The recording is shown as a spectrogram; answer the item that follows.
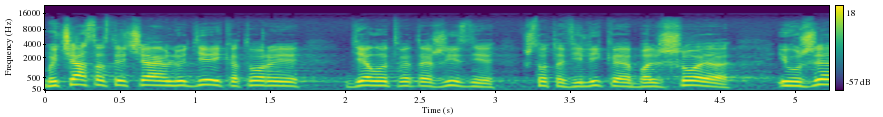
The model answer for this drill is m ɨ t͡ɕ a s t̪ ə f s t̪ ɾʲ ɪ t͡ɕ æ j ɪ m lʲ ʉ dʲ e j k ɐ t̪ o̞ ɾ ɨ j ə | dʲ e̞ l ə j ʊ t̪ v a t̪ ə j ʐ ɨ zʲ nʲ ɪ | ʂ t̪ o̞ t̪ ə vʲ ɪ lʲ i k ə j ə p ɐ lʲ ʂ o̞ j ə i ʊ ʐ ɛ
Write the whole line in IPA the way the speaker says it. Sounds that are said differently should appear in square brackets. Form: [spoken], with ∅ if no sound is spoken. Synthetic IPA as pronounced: m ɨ t͡ɕ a s t̪ ə f s t̪ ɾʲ ɪ t͡ɕ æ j ɪ m lʲ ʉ dʲ e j k ɐ t̪ o̞ ɾ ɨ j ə | dʲ e̞ l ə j ʊ t̪ v [ɛ] t̪ ə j ʐ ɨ zʲ nʲ ɪ | ʂ t̪ o̞ t̪ ə vʲ ɪ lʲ i k ə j ə [b] ɐ lʲ ʂ o̞ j ə i ʊ ʐ ɛ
